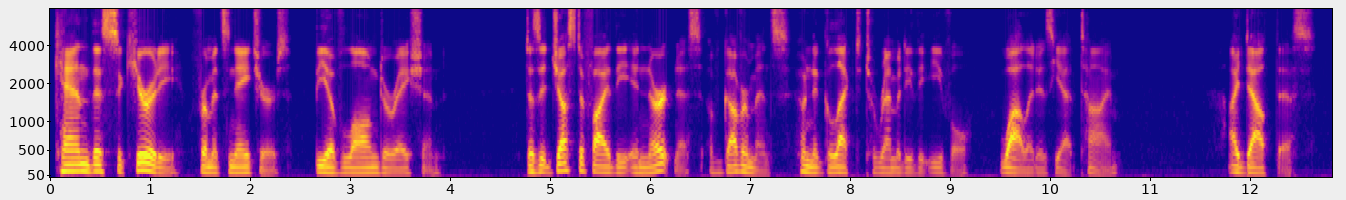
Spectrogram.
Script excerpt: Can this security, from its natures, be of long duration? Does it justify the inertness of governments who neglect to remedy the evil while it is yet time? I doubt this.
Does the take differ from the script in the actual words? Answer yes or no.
no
